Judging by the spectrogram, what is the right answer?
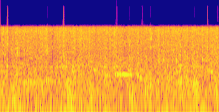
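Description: Steady rushing and splashing of water in an indoor pool hall, from water spray jets falling onto the pool surface.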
